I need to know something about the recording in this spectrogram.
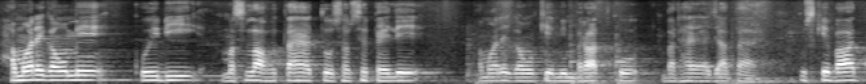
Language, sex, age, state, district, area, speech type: Urdu, male, 30-45, Bihar, Khagaria, rural, spontaneous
